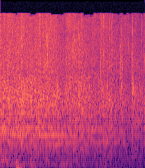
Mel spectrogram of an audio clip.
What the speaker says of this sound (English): Please give a warm round of applause for Geoff Trenchard.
